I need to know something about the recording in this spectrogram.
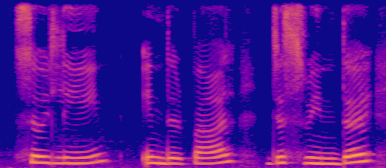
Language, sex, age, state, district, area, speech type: Punjabi, female, 18-30, Punjab, Amritsar, urban, spontaneous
